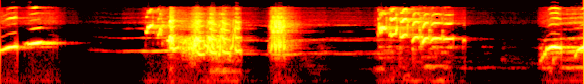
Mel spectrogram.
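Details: Short stretch of oriental magpie-robin song carrying sooty-headed bulbul phrases: a brief whistle, then dense scratchy chattering bursts separated by short pauses, ending on a pair of whistled slurs.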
